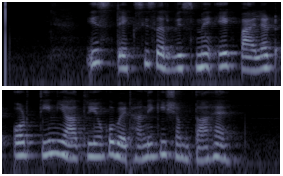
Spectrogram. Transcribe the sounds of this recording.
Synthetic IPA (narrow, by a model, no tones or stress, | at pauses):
ɪsʈɛːksisɐɾʋɪsmẽʔeːk̚paːɪləʈɔːɾt̪iːnjaːt̪ɾijõkobɛːʈʰaːnek̬iʃɐmt̪aɦɛː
